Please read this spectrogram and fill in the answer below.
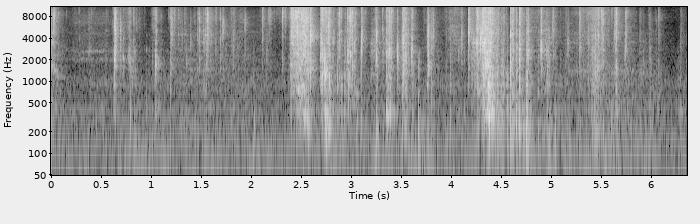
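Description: Pokémon booster pack's foil wrapper being torn open and crinkled by hand, then the cards slid out. Scattered small crackles, with two louder rustling bursts about two and a half and four and a half seconds in.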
